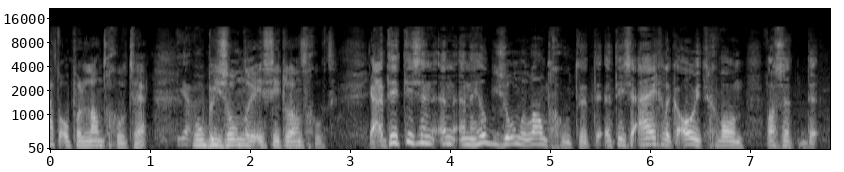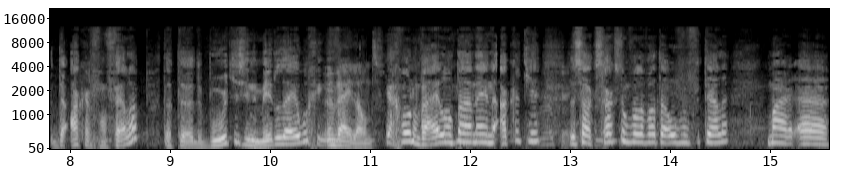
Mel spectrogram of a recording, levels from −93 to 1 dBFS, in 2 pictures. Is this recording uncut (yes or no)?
yes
